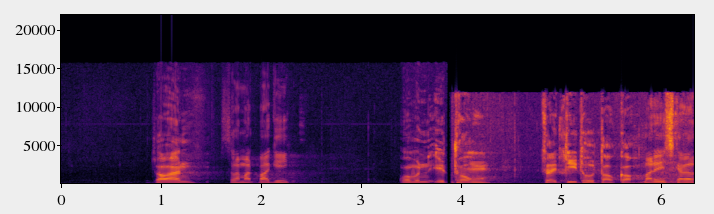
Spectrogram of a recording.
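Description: An elderly man speaks through a microphone in a large hall.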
